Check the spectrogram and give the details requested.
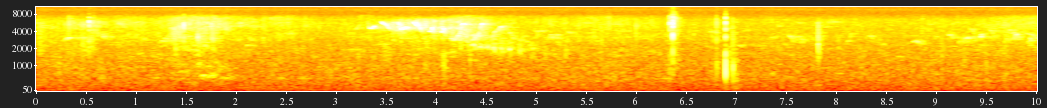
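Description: Faint songbirds singing in quiet open country, with one louder song phrase that runs downward in pitch about three seconds in. Two sharp clicks come a little past the middle.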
